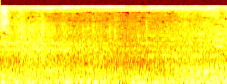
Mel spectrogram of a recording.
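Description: Wheels of a passing double-stack container freight train rolling over the rail at a trackside curve oiler: a steady low rumble with no flange squeal.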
